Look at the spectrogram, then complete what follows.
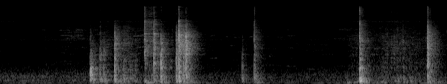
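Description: A metal baking sheet of roasted potato wedges being taken off the oven rack and set down: a series of sharp metallic knocks and clatters, with a few loud ones around the second and near three and a half seconds in.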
